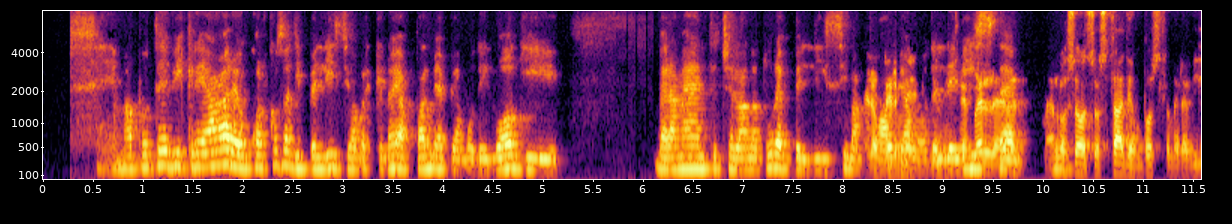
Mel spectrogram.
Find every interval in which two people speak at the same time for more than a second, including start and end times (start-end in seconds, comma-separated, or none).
8.2-10.2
